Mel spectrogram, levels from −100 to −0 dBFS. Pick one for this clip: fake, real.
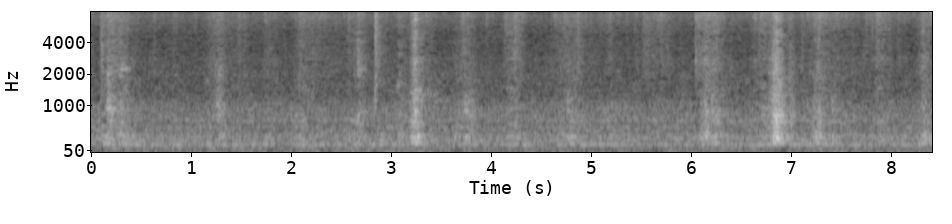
real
